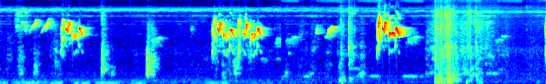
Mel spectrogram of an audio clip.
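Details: Sooty-headed bulbul in lively song: repeated short, bubbly, slurred whistle phrases every two to three seconds, mixed with softer chirps and a brief crackling noise.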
